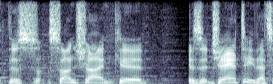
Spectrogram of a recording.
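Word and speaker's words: Jeanty: love uh this this Sunshine kid is it janty that's how we say his name JY Genty all right how about this 95 carries 131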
